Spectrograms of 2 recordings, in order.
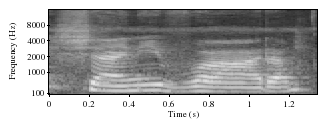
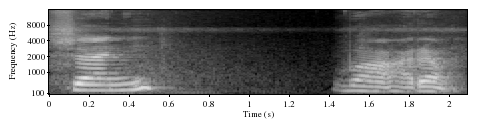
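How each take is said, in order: First: शनिवारम said slowly, syllable by syllable, with a rise at the end; slow model word. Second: शनिवारम stretched very slowly and softly, each sound held; very drawn-out model word. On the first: Teacher models शनिवारम for viewers, slow and rising. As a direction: spell out शनिवारम slowly for learners. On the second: Teacher repeats शनिवारम for viewers, very slowly drawn out. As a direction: draw out शनिवारम as far as it goes. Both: Shown as a demonstration. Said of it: "शनिवार को क्या बोलेंगे?".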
